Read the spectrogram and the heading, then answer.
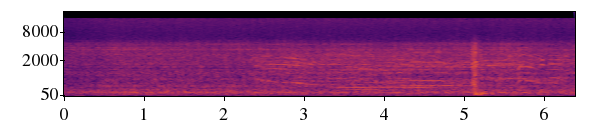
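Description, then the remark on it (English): A car engine hums steadily, its pitch sliding down as the car pulls to a stop, followed by a single sharp thunk near the end as the passenger-side door is opened for the driver to get out. “David pulls his car to a stop and gets out on the passenger side”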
